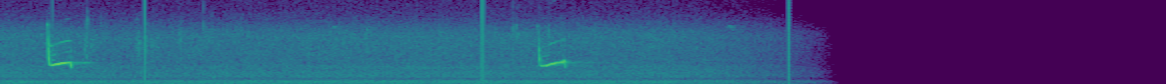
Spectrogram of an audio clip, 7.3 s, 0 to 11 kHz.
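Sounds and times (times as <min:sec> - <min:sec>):
constant low background hiss: 0:00.0 - 0:05.3
bird giving brief rising chirps: 0:00.3 - 0:00.6, 0:03.3 - 0:03.7.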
